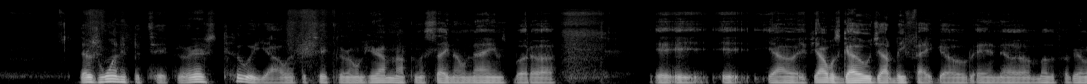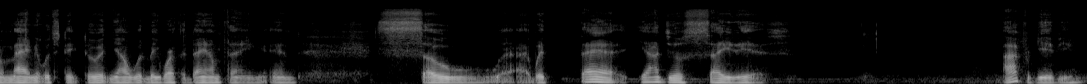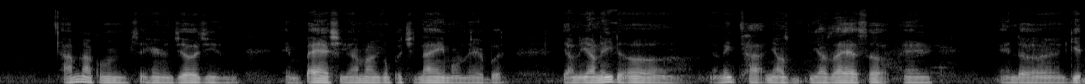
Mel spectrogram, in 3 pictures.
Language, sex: English, male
